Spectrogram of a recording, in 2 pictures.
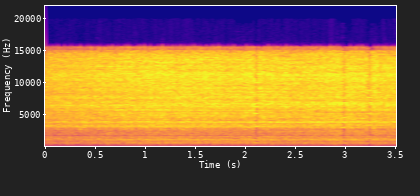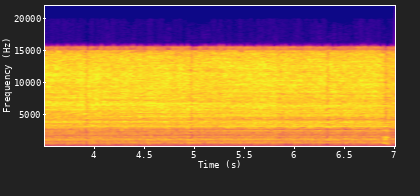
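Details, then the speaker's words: Bench grinder just mounted to a small work table, first run: even, steady hum with no wobble, thumping or rattle, and little vibration felt; normal running. "Here we go. Ready? Wow, I don't really feel any vibration."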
